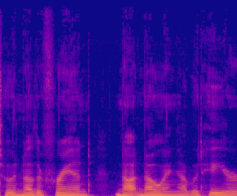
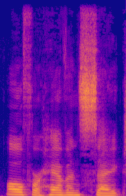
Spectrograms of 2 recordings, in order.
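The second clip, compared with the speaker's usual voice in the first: exasperated; 2 semitones higher, 9 dB louder than usual. A narrator's reading. Great aunt scolds shy girl.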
